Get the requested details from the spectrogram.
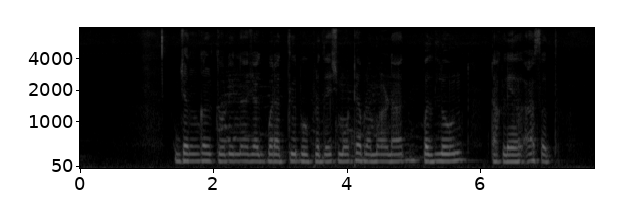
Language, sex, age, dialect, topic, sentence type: Marathi, male, 36-40, Southern Konkan, agriculture, statement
